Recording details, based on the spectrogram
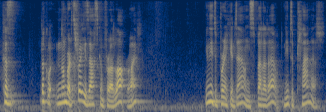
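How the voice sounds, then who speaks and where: A husky, animated male voice on the high side, at normal speed, leads a grants workshop before a live audience. He's Irish, with an Irish accent, and keeps things direct and practical, joking on the side and checking everyone's following. The setting is a community centre meeting room.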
